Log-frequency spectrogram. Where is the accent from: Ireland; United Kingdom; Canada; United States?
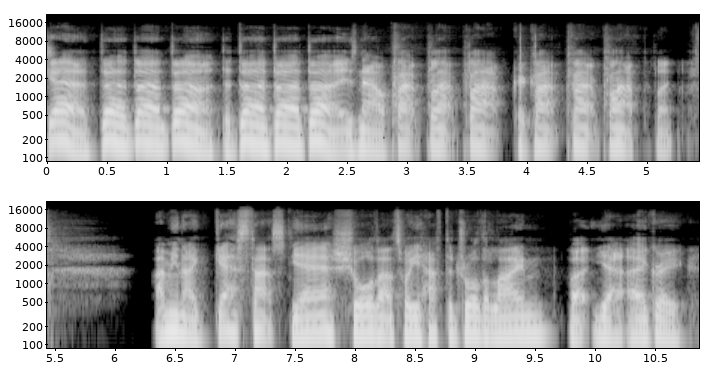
United Kingdom; England; I'm English.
